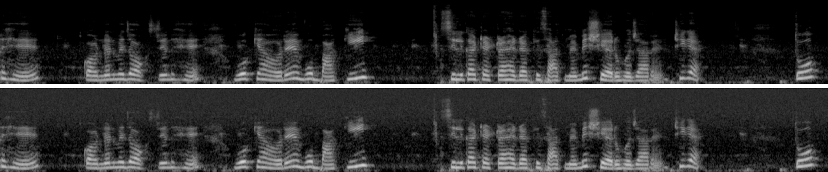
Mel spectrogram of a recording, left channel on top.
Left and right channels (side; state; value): right; noise; hiss, 16 dB below the sound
